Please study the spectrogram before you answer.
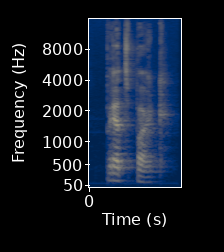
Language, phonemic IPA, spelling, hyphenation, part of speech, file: Dutch, /ˈprɛt.pɑrk/, pretpark, pret‧park, noun, Nl-pretpark.ogg
- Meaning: amusement park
